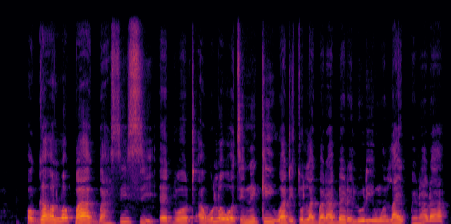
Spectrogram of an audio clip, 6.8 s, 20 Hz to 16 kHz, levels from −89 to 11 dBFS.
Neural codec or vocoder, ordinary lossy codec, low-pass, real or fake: none; none; 14.4 kHz; real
